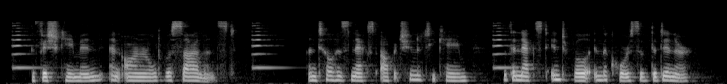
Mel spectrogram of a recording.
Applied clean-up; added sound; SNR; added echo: none; Bowed string instrument; 17 dB; none.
